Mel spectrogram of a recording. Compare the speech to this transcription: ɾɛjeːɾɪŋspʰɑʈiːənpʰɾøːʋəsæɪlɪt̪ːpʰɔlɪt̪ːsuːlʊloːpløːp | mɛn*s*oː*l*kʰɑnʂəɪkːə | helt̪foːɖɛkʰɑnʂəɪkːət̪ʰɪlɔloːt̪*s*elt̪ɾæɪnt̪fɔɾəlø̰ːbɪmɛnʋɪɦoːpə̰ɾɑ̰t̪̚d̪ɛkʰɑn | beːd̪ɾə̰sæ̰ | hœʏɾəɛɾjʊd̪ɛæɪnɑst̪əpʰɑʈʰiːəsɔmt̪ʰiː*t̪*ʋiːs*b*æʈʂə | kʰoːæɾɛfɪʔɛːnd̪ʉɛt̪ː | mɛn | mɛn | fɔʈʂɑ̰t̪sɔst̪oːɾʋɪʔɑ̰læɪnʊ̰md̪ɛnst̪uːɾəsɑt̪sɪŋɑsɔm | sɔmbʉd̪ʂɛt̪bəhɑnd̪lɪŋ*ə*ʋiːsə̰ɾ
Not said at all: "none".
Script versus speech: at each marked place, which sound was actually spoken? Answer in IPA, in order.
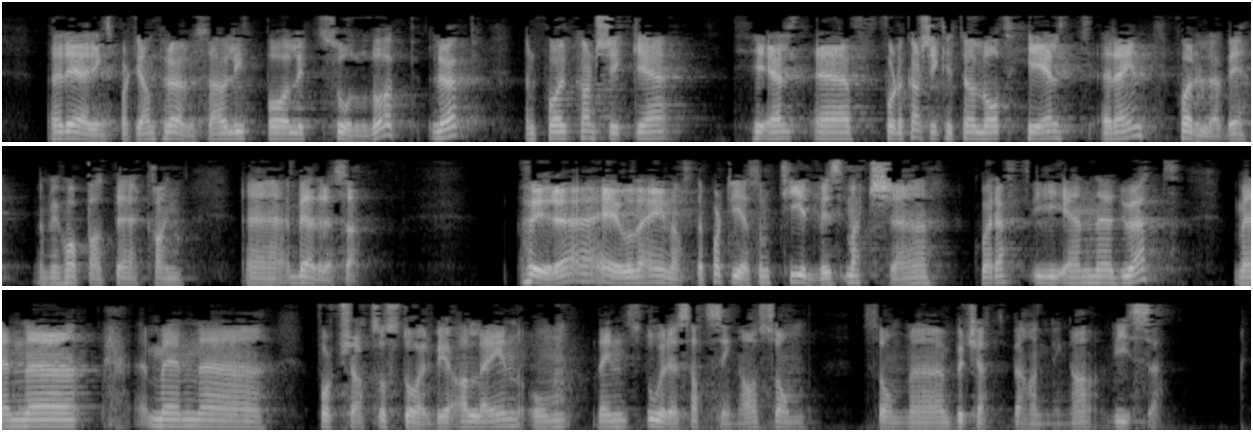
f, ɾ, h, d̪, m, ɑ

